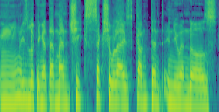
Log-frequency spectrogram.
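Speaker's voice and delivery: mock Portuguese accent that lands closer to Indian; drawn-out, badly faked Portuguese accent. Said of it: "I don't know what a Portuguese accent sounds like".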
